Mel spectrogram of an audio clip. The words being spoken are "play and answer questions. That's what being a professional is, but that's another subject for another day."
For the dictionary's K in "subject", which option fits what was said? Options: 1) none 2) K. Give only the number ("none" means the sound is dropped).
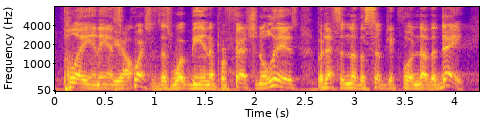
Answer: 2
